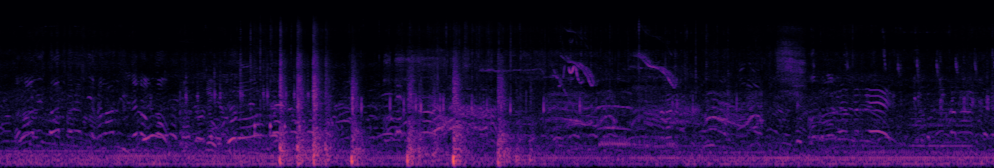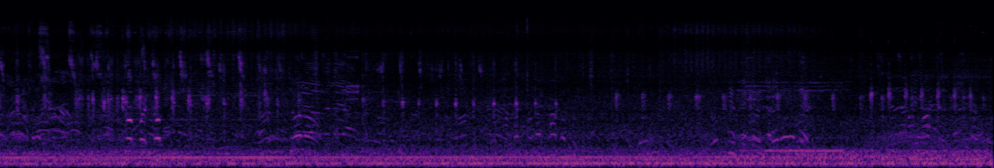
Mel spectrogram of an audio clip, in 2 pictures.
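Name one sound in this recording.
Men call and chatter outdoors, some distance away.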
